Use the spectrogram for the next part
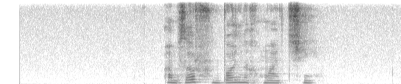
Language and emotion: Russian, neutral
